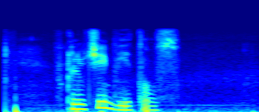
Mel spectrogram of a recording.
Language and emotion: Russian, neutral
